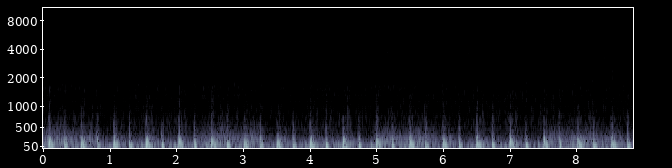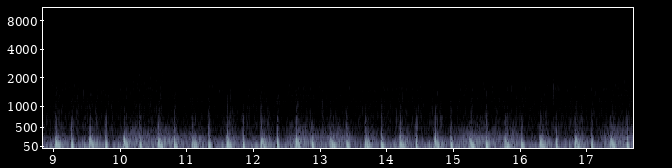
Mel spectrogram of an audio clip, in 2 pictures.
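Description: Loud, fast, fairly regular low thumping heartbeat at about 118 beats a minute.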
